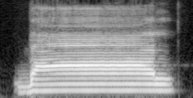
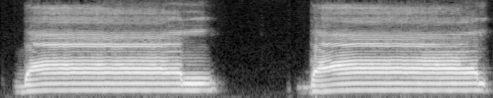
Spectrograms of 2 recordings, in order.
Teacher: জিহ্বার আগা উপরের দাঁতের গোড়া স্পর্শ করব।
